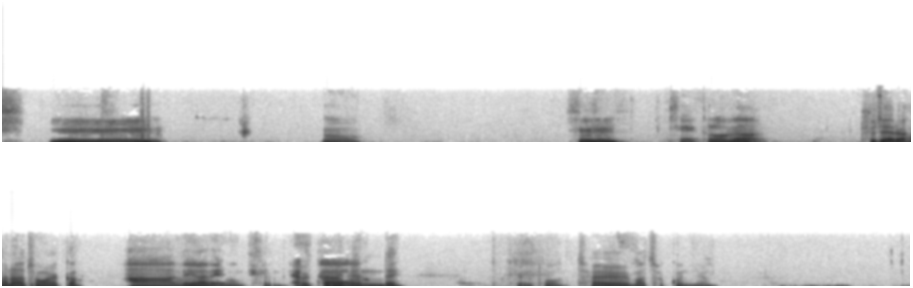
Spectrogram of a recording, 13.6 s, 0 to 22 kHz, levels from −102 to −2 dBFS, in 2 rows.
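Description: From 1.04 to 1.22 s a loose connector crackle gives an irregular burst of crackle or scratching. Unlike codec noise, it is erratic and sounds mechanical, not smeared across the sound.

Speech suppressed in double talk follows at 6.92–7.79 s, 8.41–9.69 s and 11.28–11.81 s. The talker dips or breaks into pieces, by roughly 40, 25 and 30 dB at the deepest. The likely cause is an echo canceller turning down its own talker along with the loudspeaker echo while both sides speak. This differs from packet loss, which tends to glitch rather than duck the level.

An echo leak appears at 9.09–9.58 s, 10.23–10.38 s and 11.54–11.59 s. It is a faint copy of the sound trailing by 274 ms, roughly 20, 30 and 35 dB down, most likely residue a loudspeaker-side canceller failed to remove. Its fixed delay separates it from room reverberation.

Background gated by the echo canceller dips the room sound by about 6 dB at 9.97–10.23 s and about 14 dB at 12.20–12.56 s, then restores it.

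The call path's band limit near 8 kHz stays constant throughout.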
